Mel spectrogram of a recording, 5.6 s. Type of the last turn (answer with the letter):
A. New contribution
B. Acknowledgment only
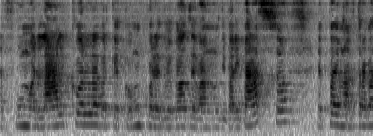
B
